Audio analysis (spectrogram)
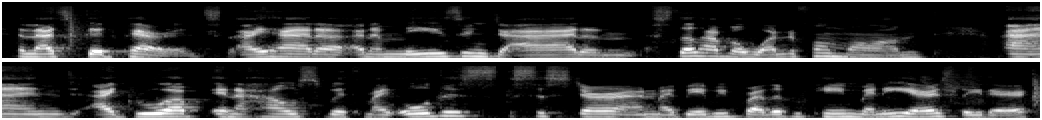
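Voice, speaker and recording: A middle-aged woman from the Bahamas speaks as an interview guest, her voice sitting at an ordinary pitch for a woman. She talks in an animated, expressive way, building her story with warmth of conviction and references to faith. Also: normal speed, a little hiss or hum. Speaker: guest author and confidence coach. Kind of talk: conversational interview.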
